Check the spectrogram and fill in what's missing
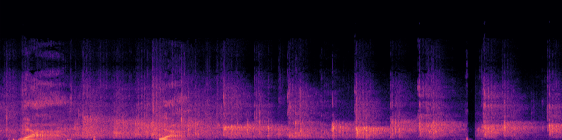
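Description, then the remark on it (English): An audience claps for Jesus steadily for several seconds, a dense, loud wash of many hands, with voices whooping and calling out over the applause. “Clap for Jesus.”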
